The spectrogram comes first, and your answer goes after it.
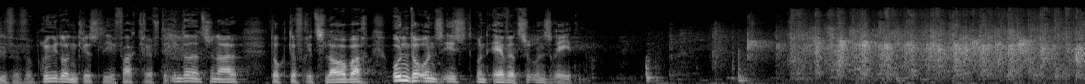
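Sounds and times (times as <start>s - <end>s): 
speech: 0.0s - 6.6s
audience applause: 7.4s - 10.8s.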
